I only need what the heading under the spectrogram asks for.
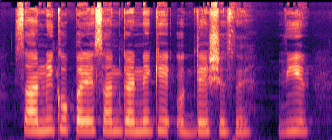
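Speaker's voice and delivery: ordinary delivery, nothing marked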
